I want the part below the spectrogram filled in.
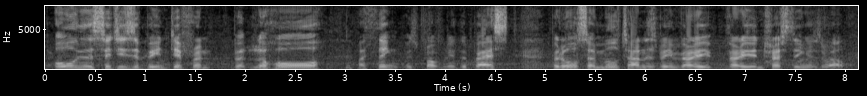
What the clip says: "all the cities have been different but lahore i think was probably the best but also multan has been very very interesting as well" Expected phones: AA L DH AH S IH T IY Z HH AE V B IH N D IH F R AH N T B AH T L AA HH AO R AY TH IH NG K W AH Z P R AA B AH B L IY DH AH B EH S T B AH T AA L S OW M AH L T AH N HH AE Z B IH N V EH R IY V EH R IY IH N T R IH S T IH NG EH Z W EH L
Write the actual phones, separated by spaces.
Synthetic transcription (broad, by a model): AA L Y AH S IH T IY Z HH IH V B IH N D IH F R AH N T B AH T L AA HH AO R AY TH IH NG K W AH Z P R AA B AH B L IY DH AH B EH S T B AH T AA L S OW M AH L T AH N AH Z B IH N V EH R IY V EH R IY IH N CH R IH S T IH NG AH Z W EH L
